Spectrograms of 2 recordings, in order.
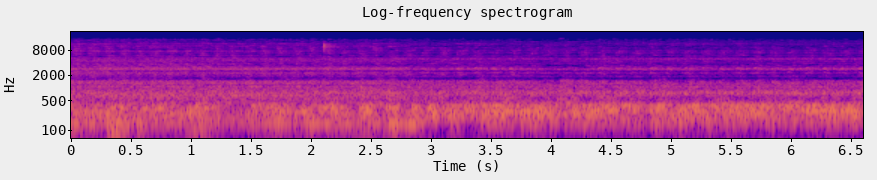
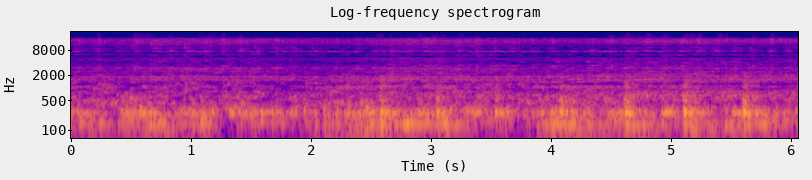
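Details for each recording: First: Lada Kalina, 70,000 km, right front wheel raised, first gear, steering straight, brake applied to load the drive: engine labours and nearly stalls, steady hum with no knock from the front axle; drive joints sound fine in this test. Owner suspects right outer CV joint. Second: Lada Kalina, 70,000 km, right front wheel raised, 1st gear, steering at full lock, brake gently applied: soft regular knock about twice a second following wheel speed; owner suspects right outer CV joint, boots intact.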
